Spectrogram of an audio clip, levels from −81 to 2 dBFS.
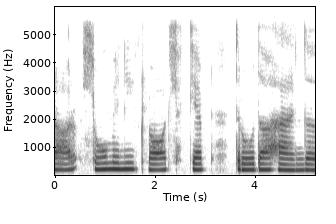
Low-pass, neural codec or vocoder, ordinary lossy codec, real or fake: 5.4 kHz; none; none; real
